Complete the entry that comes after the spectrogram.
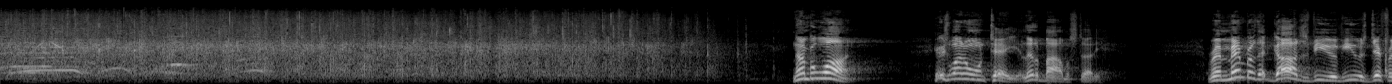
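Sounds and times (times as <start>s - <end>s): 
crowd clapping: 0.0s - 7.8s
speech: 7.9s - 8.6s, 9.3s - 11.1s, 12.1s - 13.9s.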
